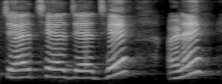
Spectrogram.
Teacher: तालु इसका उच्चारण स्थान है, और तालवे इसका नाम है। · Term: च वर्ग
